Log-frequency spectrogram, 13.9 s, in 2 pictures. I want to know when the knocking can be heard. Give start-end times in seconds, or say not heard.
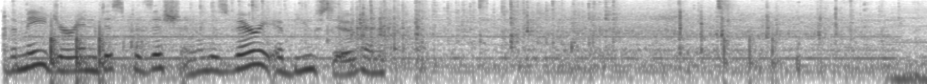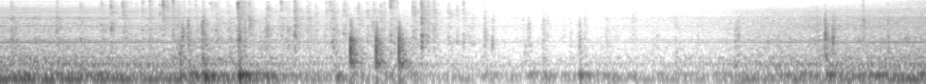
0.3-1.0, 5.4-6.0, 9.6-10.2.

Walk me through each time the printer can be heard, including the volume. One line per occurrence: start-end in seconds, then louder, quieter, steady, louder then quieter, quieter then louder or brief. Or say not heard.
0.0-13.8 quieter.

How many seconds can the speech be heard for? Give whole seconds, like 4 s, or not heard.
3 s.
